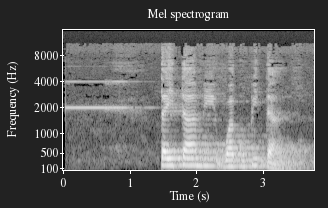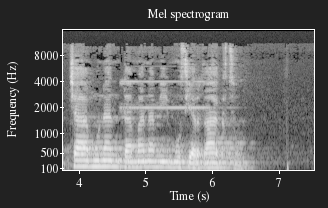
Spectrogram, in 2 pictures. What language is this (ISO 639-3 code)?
qws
